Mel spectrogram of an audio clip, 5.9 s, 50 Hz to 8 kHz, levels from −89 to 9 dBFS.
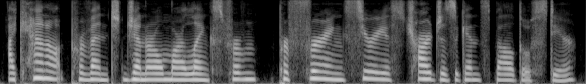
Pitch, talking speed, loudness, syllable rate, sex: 220 Hz, 125 wpm, -18 LUFS, 4.2 syllables/s, female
